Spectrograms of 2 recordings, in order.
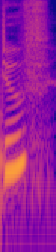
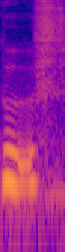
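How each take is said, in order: First: The word begins with a hard D sound. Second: The word begins with a soft G-like sound. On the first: The speaker calls it wrong. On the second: The speaker calls it right.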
